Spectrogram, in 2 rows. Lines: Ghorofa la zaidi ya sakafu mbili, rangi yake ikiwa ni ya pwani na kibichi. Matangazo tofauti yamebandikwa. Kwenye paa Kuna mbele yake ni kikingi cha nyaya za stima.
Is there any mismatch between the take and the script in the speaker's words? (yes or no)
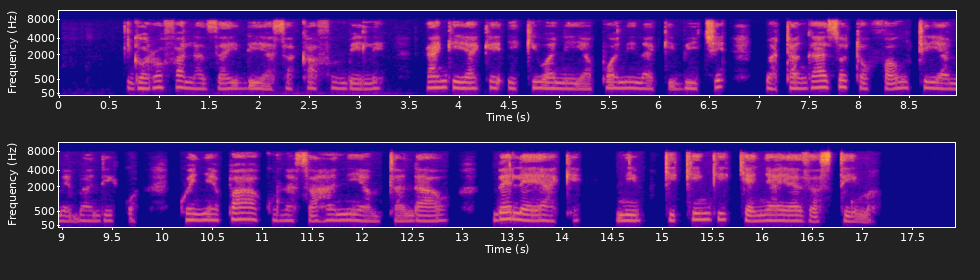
yes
